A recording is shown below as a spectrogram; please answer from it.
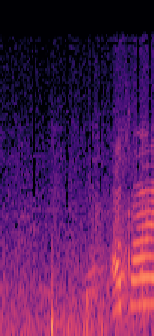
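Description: A single sharp knock about two-thirds of a second in, then a loud shouted call near the end.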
